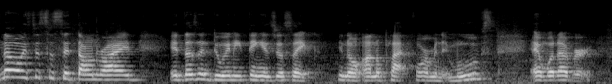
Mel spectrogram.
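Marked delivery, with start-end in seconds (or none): none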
